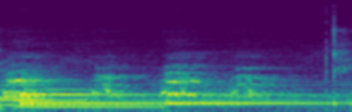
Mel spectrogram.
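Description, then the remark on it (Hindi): A dog barks several times in quick succession, each bark a sharp, tonal burst, fairly quiet with no one talking. “यार कुत्ता बहुत भौंक रहा है सॉरी फॉर दिस अगर आपको आवाज़ आ रही होगी कुत्ते की”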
